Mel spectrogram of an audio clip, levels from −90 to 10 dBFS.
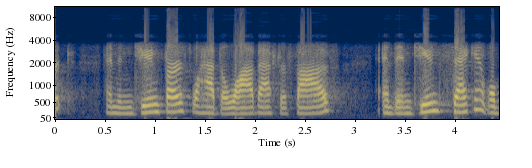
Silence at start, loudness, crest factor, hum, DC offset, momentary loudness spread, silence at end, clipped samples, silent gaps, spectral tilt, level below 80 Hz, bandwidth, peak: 0 s; -13 LUFS; 14 dB; none; under 0.1%; 12 LU; 0 s; 0.7%; none; -6 dB/octave; -56 dBFS; 11 kHz; 0 dBFS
